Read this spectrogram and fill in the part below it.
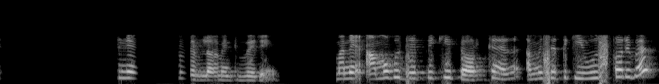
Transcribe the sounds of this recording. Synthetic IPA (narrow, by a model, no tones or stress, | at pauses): ne | eblɔp̚mẽɳʈʋeɾḭŋ | maneʔamɔkud͡ʒet̪ekipɔɾkaɾamiset̪ikijuːskɔɾiba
